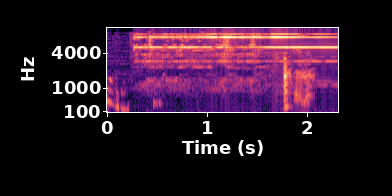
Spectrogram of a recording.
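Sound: phone ringing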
